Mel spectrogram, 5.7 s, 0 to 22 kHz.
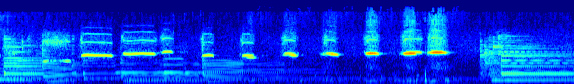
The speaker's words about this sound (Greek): Το σφυρίμα μου, φοβερό. Φίλε, που το καρτούν της Disney, το Robin Hood 1970 κάτι.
